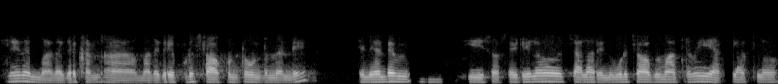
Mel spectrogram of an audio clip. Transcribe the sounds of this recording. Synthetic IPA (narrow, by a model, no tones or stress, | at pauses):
le̞ːd̪ɐɳɖimaːd̪ɐɡːɐɾɐkɐnmaːd̪ɐɡːɐɾɐepːuɽuːsʈaːkuɳʈuːɳʈund̪ɐɳɖi | end̪ukɐɳʈe̞ː | iːsɔsɐjʈiːlo̞ːt͡ʃaːlaːɾe̞ɳɖumuːɽut͡ʃaːp̬lumaːt̪ɾɐme̞ːiːɛkklaːslo̞ː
